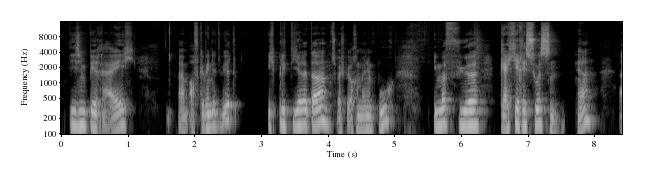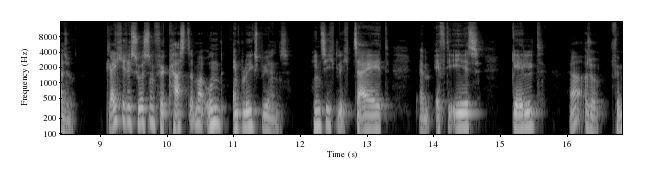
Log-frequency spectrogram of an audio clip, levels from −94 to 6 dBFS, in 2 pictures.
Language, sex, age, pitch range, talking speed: German, male, 20-39, 110-140 Hz, 125 wpm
